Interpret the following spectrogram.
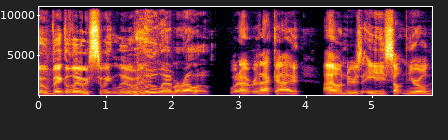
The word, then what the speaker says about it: Lamoriello: And obviously Lou Morello. Who? Wait, did I say it wrong? What did you say? Big Lou, sweet Lou. Lou Lamoriello.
